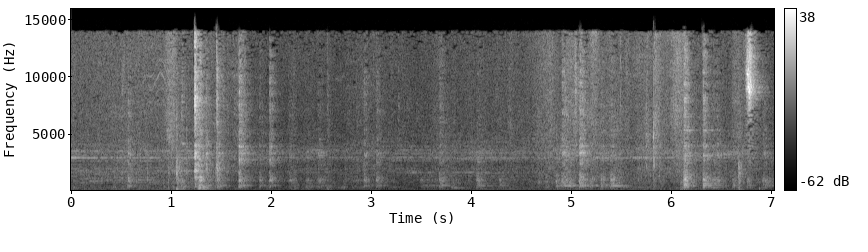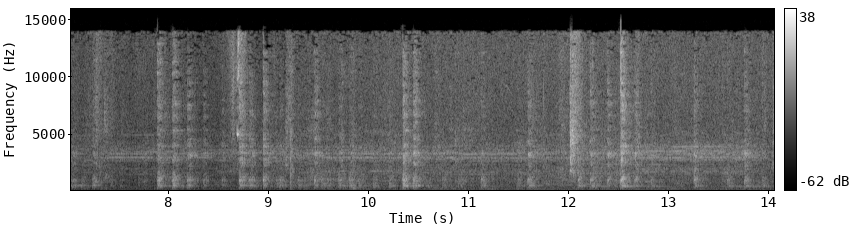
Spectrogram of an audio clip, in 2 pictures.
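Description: Small two-door refrigerator being tipped and hoisted by hand: irregular knocks and clatter from its metal cabinet, the loudest about a second in.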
